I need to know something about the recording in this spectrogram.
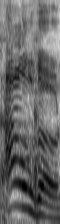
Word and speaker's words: Aldo: It's Aldo, not Aldo. Aldo's a very British pronunciation of an Italian name.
